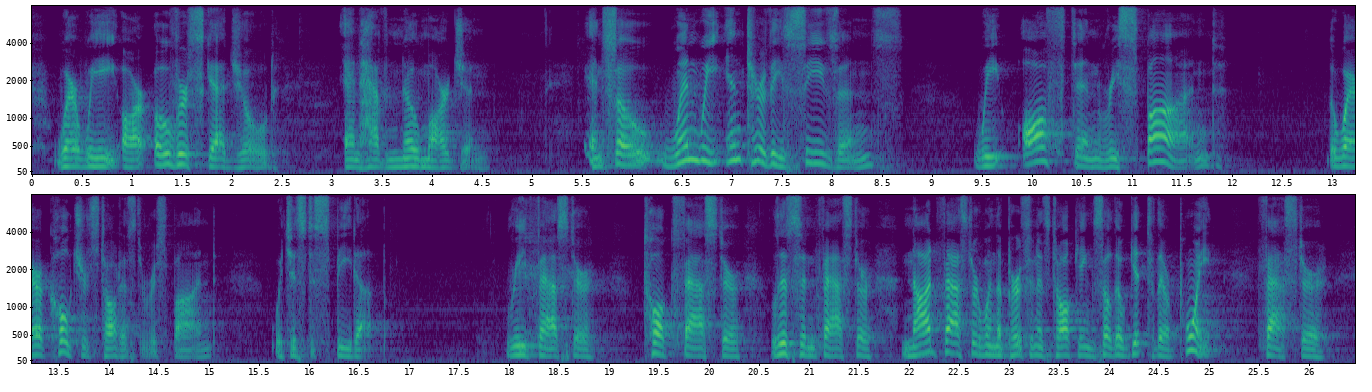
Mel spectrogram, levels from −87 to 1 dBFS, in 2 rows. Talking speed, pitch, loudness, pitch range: 115 wpm, 150 Hz, -29 LUFS, 135-175 Hz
